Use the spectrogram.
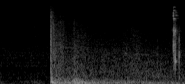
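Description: In the Crossout vehicle combat game, a fuel barrel explodes in a sudden loud blast that rumbles and decays, followed by a sharper second burst.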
